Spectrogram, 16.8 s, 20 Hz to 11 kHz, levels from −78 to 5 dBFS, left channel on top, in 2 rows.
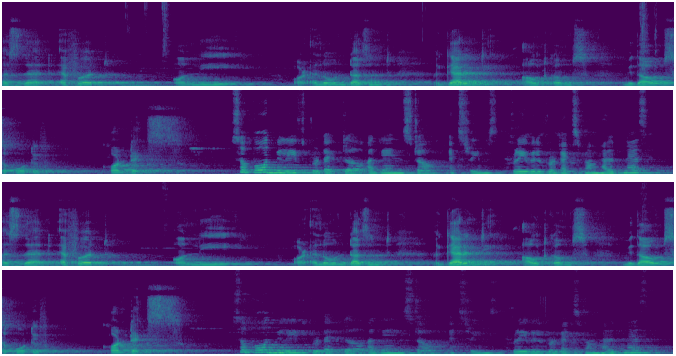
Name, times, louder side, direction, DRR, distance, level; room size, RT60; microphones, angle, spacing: voice 1, 0.0-1.4 2.1-2.9 3.7-6.2 6.5-9.0 9.8-10.7, right 1 dB, 20° right, 5 dB, 1.0 m, -33 dB
voice 2, 1.6-2.3 10.8-10.9 11.3-16.5, left 2 dB, 80° left, 11 dB, 0.6 m, -35 dB
17.0 x 13.5 x 4.9 m, 2.5 s
head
